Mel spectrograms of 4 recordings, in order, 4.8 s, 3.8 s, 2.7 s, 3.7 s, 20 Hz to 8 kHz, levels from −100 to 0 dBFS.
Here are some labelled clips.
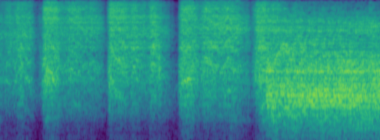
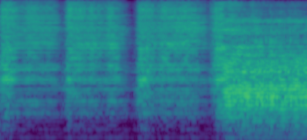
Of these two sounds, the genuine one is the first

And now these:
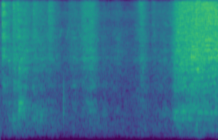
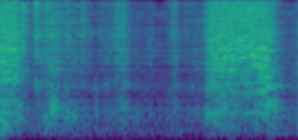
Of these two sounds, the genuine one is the first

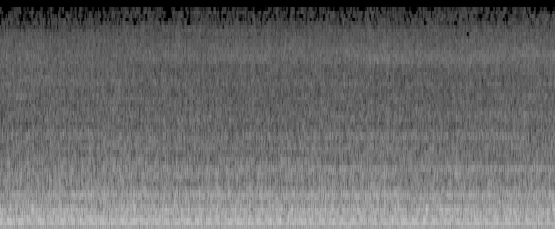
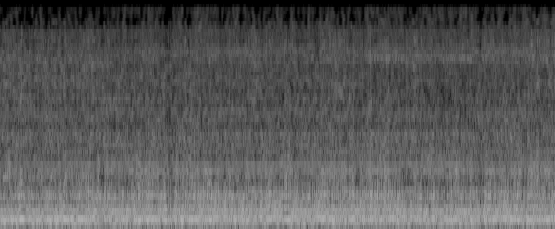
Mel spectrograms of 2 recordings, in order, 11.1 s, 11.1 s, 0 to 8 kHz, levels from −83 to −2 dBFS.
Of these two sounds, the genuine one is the first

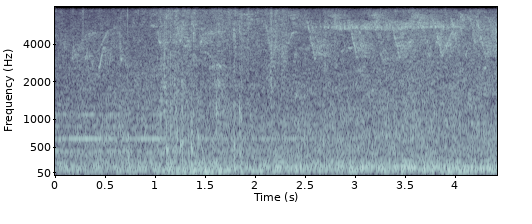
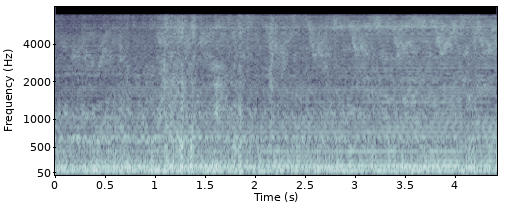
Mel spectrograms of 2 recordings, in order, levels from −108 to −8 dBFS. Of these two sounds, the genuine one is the first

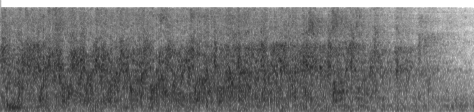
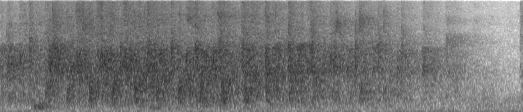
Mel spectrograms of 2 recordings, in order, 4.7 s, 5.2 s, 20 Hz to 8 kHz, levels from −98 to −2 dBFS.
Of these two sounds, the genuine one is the second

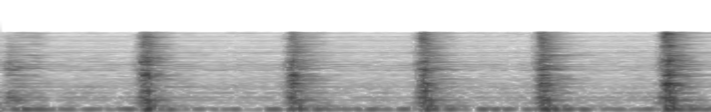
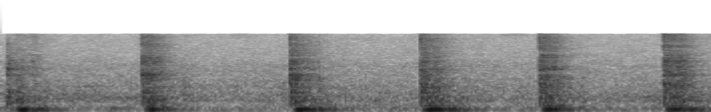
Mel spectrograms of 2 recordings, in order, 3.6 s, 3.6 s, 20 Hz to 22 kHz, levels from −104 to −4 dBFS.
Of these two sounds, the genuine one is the second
